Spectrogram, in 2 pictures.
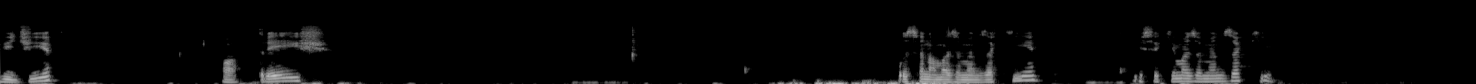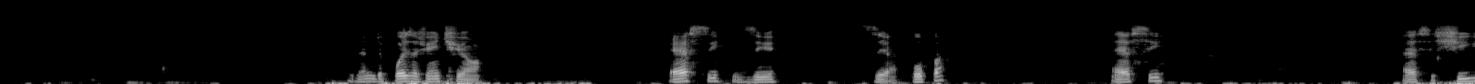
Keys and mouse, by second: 0.2-1.3 middle drag, 1.3 right click, 1.3 KP_3, 3.2 right click, 3.8 middle click, 4.4 click, 4.6 middle click, 4.7 click, 4.9 middle click, 5.8 KP_3, 7.1-8.9 drag, 10.3 right click, 10.8-12.1 middle drag, 12.1 click, 14.2 a, 15.3-17.7 right drag, 17.7 click, 18.1 middle click, 21.1 s, 24.7 ctrl+z, 27.9 s.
